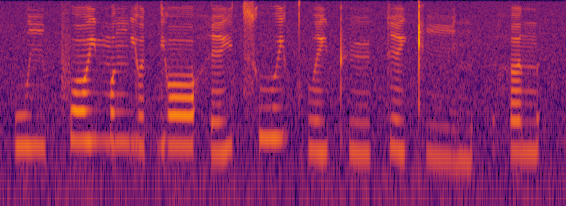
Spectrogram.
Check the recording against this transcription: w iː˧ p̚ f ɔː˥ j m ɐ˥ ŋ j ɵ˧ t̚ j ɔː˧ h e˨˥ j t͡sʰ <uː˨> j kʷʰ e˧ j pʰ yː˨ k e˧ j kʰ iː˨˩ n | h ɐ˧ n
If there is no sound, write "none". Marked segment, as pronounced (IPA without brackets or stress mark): uː˥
